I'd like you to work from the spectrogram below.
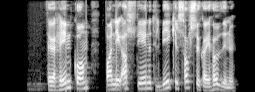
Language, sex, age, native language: Icelandic, male, 20-29, Icelandic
